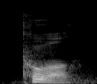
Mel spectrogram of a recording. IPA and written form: pul (pool)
